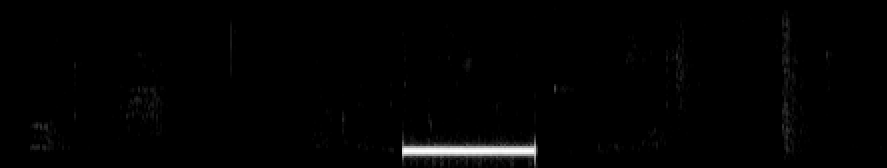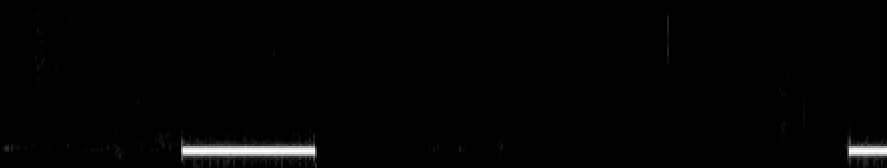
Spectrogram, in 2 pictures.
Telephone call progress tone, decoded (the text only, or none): ringback tone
